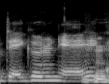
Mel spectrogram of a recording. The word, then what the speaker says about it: de Grenier: And I get it because it is actually in French, as you know, de Grenier.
